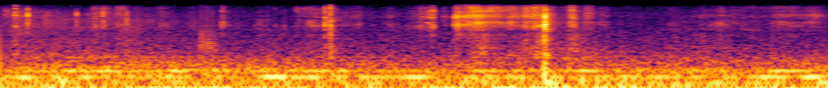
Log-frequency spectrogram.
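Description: A small folded slip of paper being unfolded by hand: light rustling with a few sharp crackles, most of them around the middle.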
